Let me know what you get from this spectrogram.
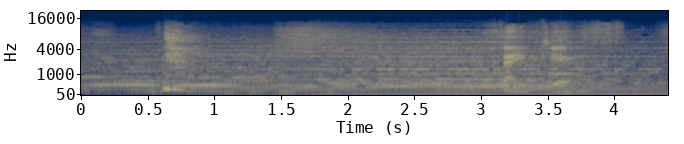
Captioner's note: Samantha Chuckles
